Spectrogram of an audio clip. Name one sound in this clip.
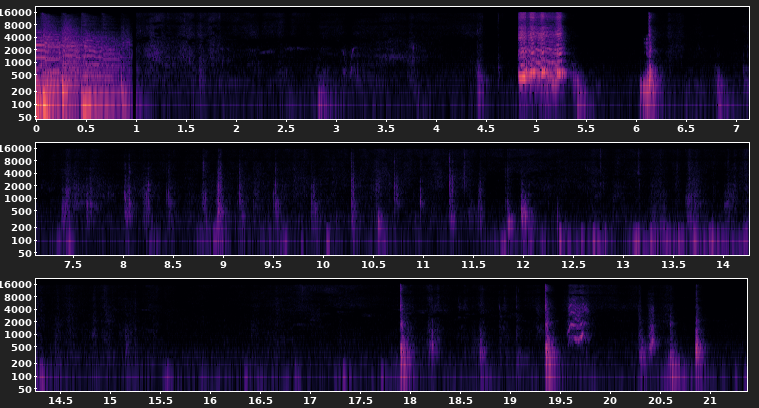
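A tailgate panel knocks and rattles as it is handled.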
